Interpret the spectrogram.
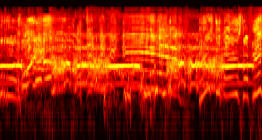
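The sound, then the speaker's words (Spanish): A rooster from Oaxaca crows loudly and repeatedly, its harsh, high, wavering calls overlapping one another in a dense, continuous run lasting about five seconds, with other squawking fowl sounds mixed in. “Déjenme hablar del gallo de Oaxaca.”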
